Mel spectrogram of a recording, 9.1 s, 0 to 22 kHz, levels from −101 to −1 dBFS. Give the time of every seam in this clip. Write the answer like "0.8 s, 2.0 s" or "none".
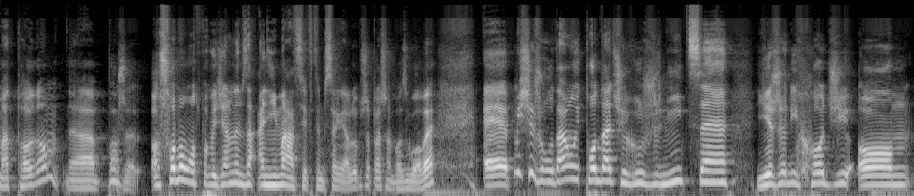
3.9 s, 5.1 s, 5.8 s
